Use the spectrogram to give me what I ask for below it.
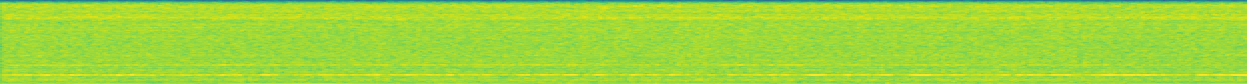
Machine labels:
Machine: fan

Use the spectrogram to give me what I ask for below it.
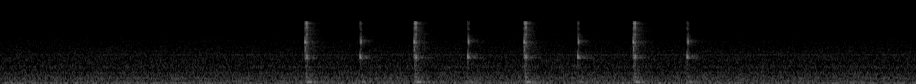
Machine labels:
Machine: valve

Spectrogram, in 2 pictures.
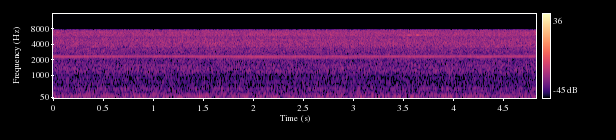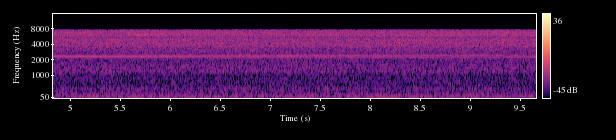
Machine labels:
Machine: pump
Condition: normal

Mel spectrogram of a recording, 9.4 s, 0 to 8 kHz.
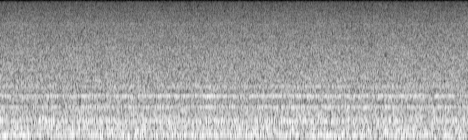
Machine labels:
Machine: fan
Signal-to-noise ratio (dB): -6 dB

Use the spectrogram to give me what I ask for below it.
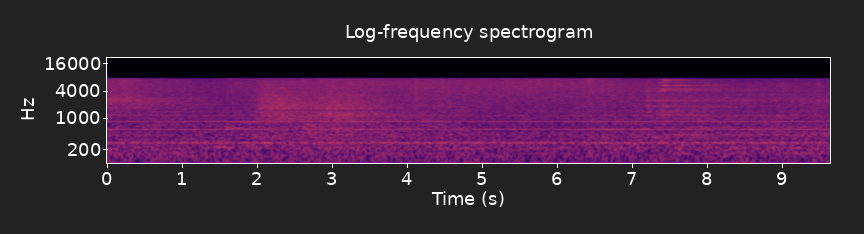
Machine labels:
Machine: fan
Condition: normal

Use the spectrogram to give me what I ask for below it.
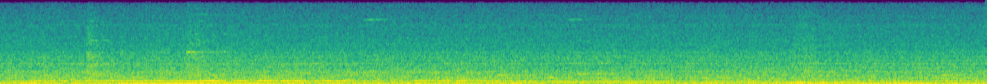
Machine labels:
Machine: fan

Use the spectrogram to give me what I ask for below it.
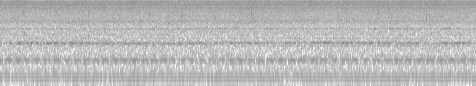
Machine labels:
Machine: pump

